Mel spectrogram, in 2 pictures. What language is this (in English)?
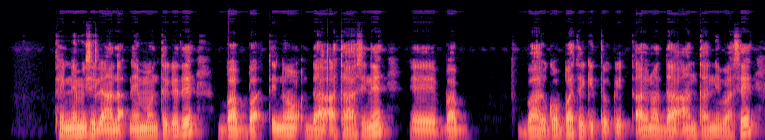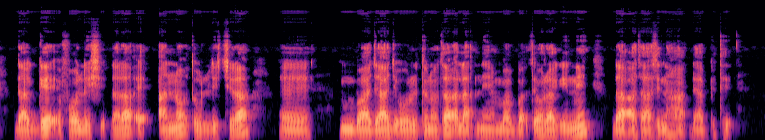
Sidamo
